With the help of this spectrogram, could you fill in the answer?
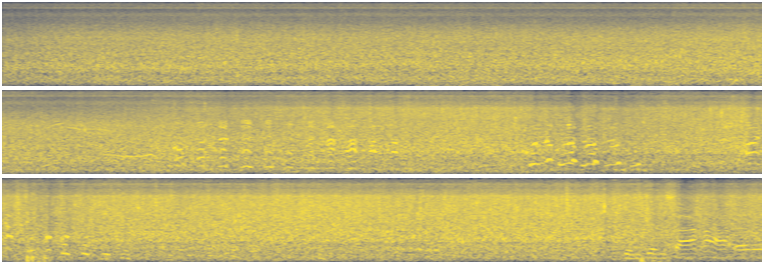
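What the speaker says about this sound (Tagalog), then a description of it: "Malakas yung agos niya guys, kaya madala ako." A strong river current rushes past outdoors, a loud, steady roar of flowing water that fills the whole clip. A voice speaks over the flow at moments.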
